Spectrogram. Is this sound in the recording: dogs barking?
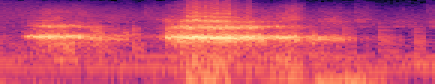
no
